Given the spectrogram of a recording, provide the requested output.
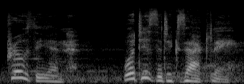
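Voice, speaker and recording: A woman's voice: low-pitched, sing-song, unhurried, slight background noise. A woman playing a composed, cool alien diplomat in a video game, poised and formal. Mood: cool, questioning. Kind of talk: dramatic video game acting. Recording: echoing hall, faint background ambience.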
